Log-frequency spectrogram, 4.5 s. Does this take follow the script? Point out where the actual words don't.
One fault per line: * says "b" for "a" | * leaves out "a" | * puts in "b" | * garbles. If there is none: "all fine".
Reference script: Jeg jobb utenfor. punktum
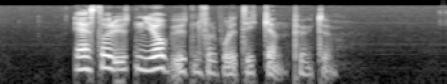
* puts in "står uten"
* puts in "politikken"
